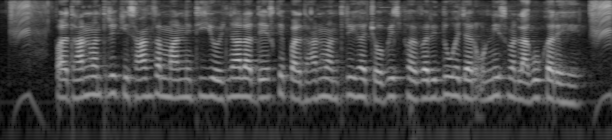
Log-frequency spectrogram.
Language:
Chhattisgarhi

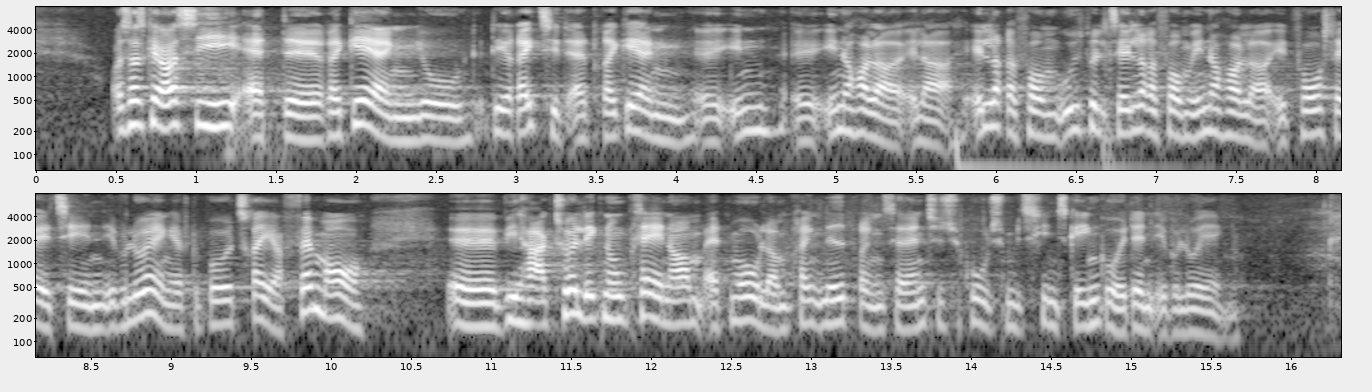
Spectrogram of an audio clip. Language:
Danish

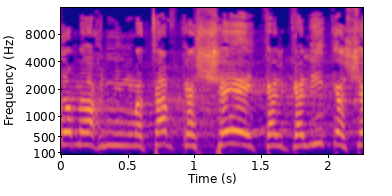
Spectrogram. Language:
Hebrew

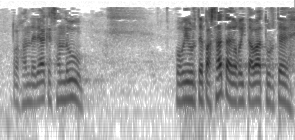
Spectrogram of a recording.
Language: Basque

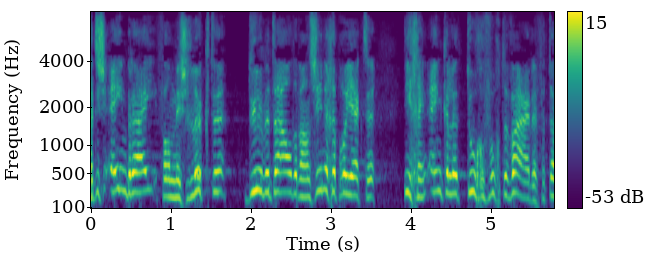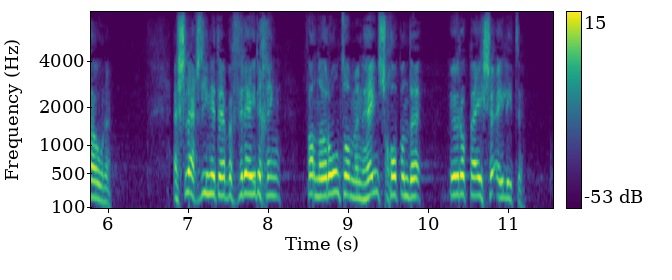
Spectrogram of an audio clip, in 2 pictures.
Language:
Dutch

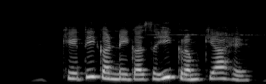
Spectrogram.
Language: Hindi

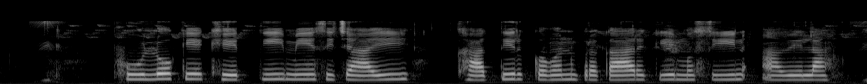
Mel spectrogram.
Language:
Bhojpuri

